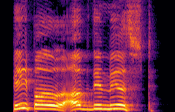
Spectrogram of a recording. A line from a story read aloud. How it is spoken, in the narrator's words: he cried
